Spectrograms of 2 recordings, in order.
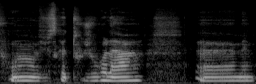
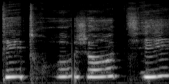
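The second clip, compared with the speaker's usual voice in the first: mock very high, loud gasping, choking sobs; 12 semitones higher, 13 dB louder than usual. Retelling what a crying boy said to the speaker, imitating gasping through sobs. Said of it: "Et il me dit en suffoquant".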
